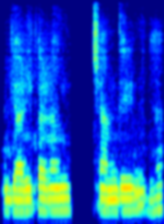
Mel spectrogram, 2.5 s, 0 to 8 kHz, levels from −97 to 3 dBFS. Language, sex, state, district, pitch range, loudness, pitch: Hindi, male, Bihar, Araria, 115-120 Hz, -35 LUFS, 115 Hz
